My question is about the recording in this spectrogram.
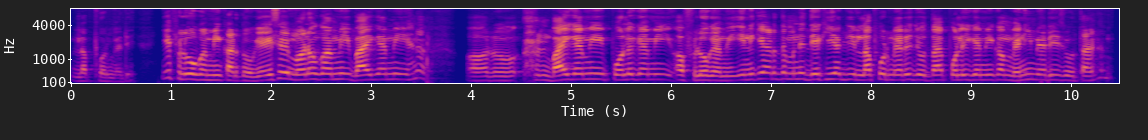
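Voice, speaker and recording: A woman's voice: medium pitch, steady tone, moderate pace, a bit bright. A woman teaching a vocabulary lecture, repeating key words, asking herself questions and spelling words out letter by letter.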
